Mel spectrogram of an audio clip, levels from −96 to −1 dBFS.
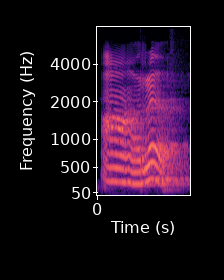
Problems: echo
